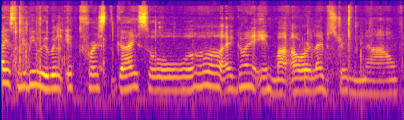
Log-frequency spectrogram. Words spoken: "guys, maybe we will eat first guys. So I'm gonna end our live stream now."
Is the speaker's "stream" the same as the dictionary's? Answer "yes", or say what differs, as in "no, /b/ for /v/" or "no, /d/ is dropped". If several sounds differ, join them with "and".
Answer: yes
